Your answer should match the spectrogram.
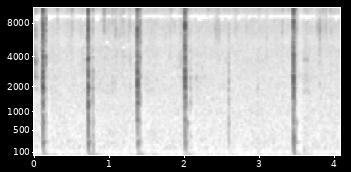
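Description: Wooden baton striking the spine of a small ESEE CR 2.5 knife to drive it through a fresh branch on a stump: five sharp knocks, the first four about two-thirds of a second apart, then a longer pause before the last.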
